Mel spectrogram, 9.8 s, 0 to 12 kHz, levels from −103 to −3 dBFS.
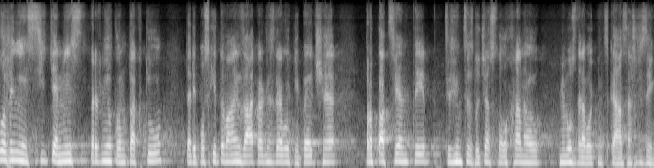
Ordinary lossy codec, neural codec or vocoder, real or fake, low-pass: Opus, 24 kbps; codec, 44.1 kHz, 2.6 kbps, DAC; fake; 10.8 kHz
